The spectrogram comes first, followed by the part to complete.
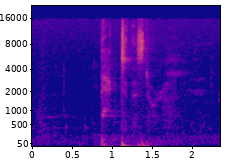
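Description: Near silence in a pause of a speech: room tone with a few faint breathy hisses about a second in, like a breath or a whispered sound at the lectern microphone.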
